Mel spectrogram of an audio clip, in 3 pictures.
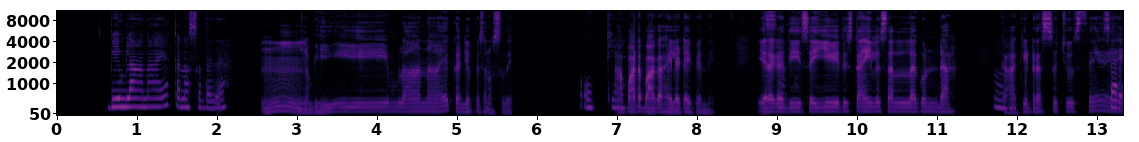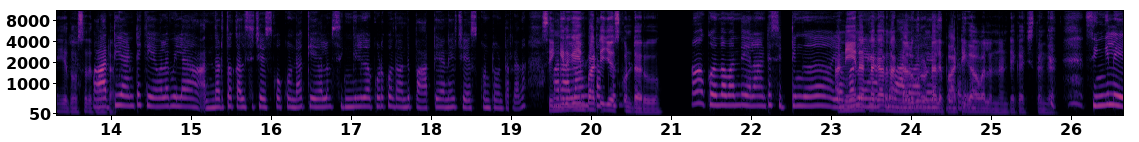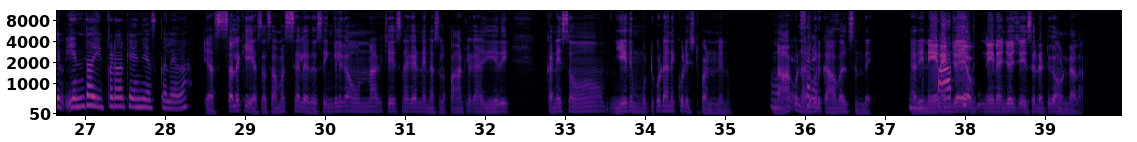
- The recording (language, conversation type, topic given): Telugu, podcast, పార్టీకి ప్లేలిస్ట్ సిద్ధం చేయాలంటే మొదట మీరు ఎలాంటి పాటలను ఎంచుకుంటారు?
- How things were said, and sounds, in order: singing: "భీమ్లా నాయక్"; singing: "ఇరగదిసేయ్యి ఇది స్టైల్ సల్లగుండా కాకి డ్రెస్ చూస్తే"; other background noise; in English: "సింగిల్‌గా"; in English: "పార్టీ"; in English: "సింగిల్‌గా"; in English: "పార్టీ"; in English: "పార్టీ"; giggle; stressed: "అస్సలకి"; in English: "పార్టీకి"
